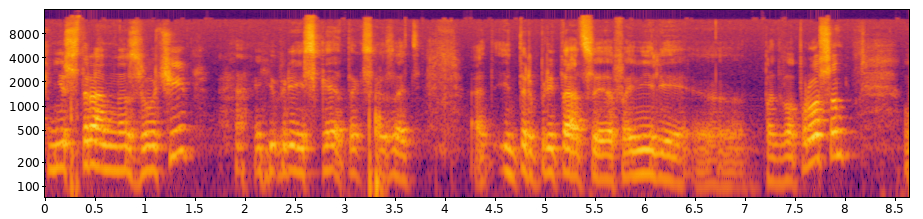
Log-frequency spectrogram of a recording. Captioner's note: laughing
